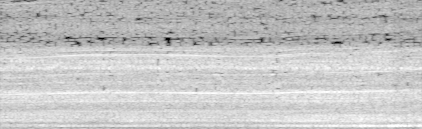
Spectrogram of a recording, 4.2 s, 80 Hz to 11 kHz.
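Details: Unimat SL1000 lathe turning 416 stainless steel with an 8° tool at 850 rpm and 0.001–0.004 in depth of cut: a continuous hissing cut turns rougher and buzzy near the end of the pass. Tool chatter at the end of the cut.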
